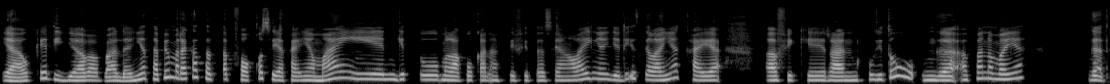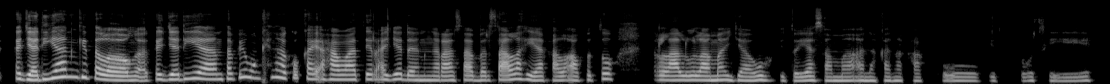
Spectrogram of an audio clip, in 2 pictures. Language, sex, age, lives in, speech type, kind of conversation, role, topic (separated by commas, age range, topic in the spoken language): Indonesian, female, 30-34, Indonesia, conversation, advice, user, Mengapa saya merasa bersalah saat meluangkan waktu untuk diri sendiri atau beristirahat?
